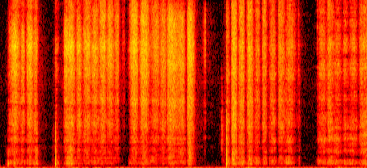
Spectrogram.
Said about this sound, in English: I always like to draw little things with my colorful markers.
